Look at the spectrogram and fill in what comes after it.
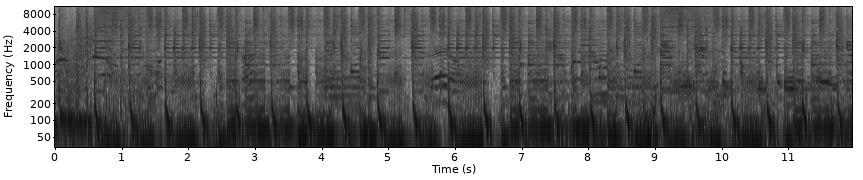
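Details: Steady electronic dance music with a thumping beat and bright synth lines throughout, and perhaps a hint of voice under it; no animal calls stand out.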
